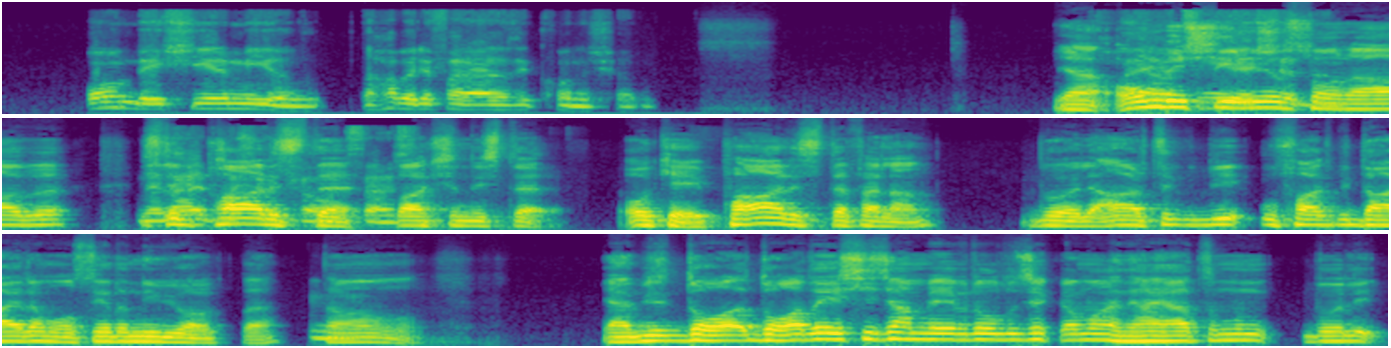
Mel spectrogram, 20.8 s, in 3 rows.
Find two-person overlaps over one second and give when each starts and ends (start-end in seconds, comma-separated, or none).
5.5-6.8, 7.6-9.2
